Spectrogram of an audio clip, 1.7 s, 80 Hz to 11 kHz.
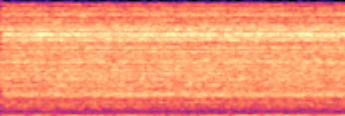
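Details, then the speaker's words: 2006 Ram 2500 with 5.9 Cummins, boost leak tester pressurizing the 4-inch turbo intake: loud steady high-pitched hiss of escaping air, a large boost leak; symptoms were poor fuel economy, higher EGTs, lost power. "we're going to listen for some hissing there's ten oh my something is no no way i should have seen that one [Music] that's a huge leak"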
